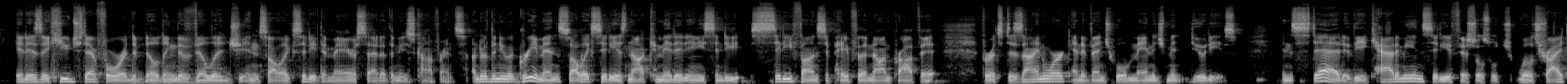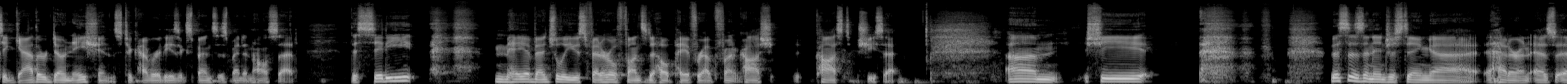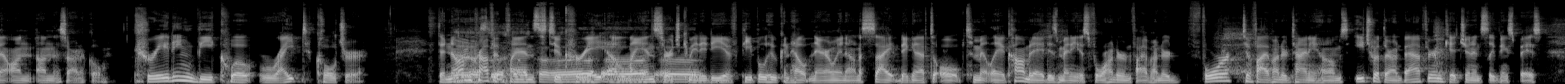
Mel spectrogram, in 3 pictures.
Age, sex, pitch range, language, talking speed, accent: 20-39, male, 95-125 Hz, English, 185 wpm, American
